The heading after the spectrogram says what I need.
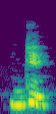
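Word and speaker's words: deux: 0, 0, 1, 1, 2, 2. X at the end is silent.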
